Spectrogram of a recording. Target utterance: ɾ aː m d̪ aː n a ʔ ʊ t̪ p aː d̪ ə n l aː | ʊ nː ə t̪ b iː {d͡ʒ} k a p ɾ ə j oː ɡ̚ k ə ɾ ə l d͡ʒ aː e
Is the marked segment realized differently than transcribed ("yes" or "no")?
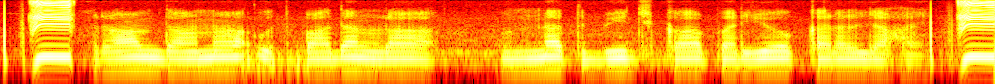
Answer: no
